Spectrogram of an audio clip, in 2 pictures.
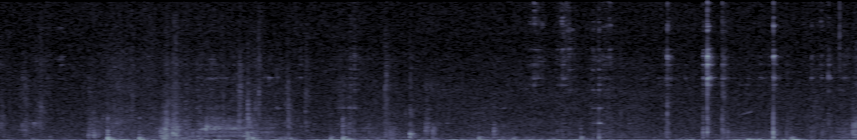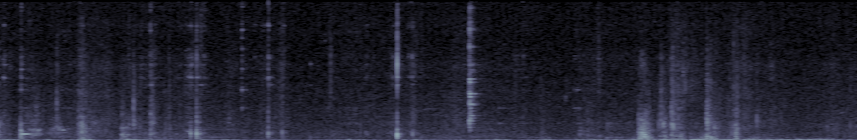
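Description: Faint, scattered clinks and knocks of fired salt-glazed stoneware pots being lifted out of a kiln and handled, over near silence.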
